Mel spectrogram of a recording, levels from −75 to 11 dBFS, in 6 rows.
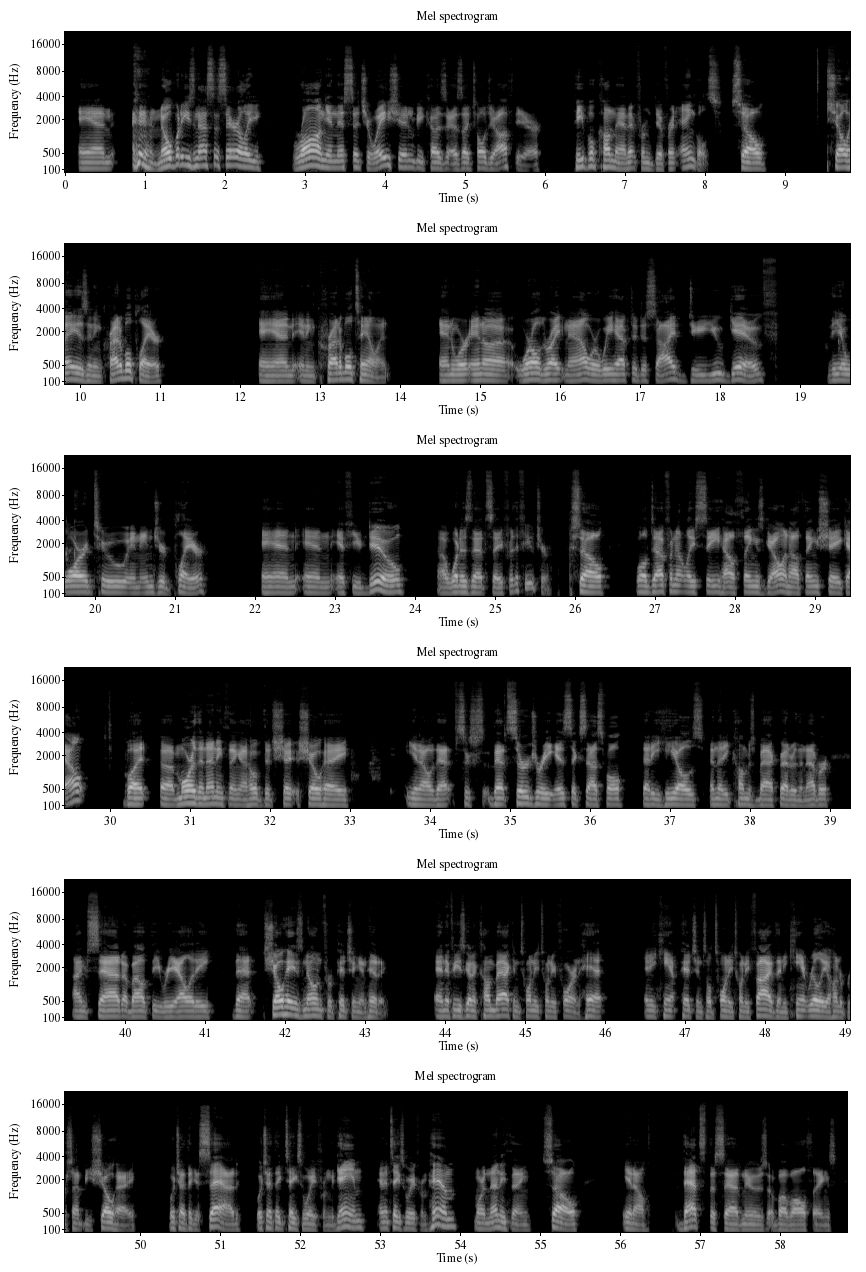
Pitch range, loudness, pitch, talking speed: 120-140 Hz, -23 LUFS, 130 Hz, 180 wpm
